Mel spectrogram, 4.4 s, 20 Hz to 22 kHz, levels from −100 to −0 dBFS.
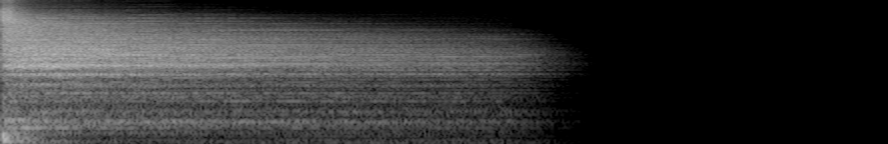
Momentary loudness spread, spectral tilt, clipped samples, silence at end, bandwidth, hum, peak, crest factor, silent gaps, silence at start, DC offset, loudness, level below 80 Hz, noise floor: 22 LU; 1 dB/octave; under 0.1%; 1.9 s; over 20 kHz; none; -8 dBFS; 22 dB; none; 0 s; under 0.1%; -24 LUFS; -70 dBFS; -58 dBFS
